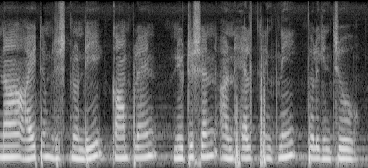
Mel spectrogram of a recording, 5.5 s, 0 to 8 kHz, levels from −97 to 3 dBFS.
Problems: background sounds at intervals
